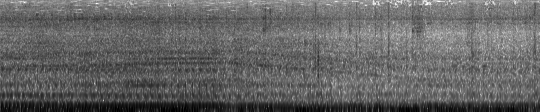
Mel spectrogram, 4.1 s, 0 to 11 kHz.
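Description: Citroën 2CV's air-cooled flat-twin engine running as the car drives along, its note easing off about halfway through.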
